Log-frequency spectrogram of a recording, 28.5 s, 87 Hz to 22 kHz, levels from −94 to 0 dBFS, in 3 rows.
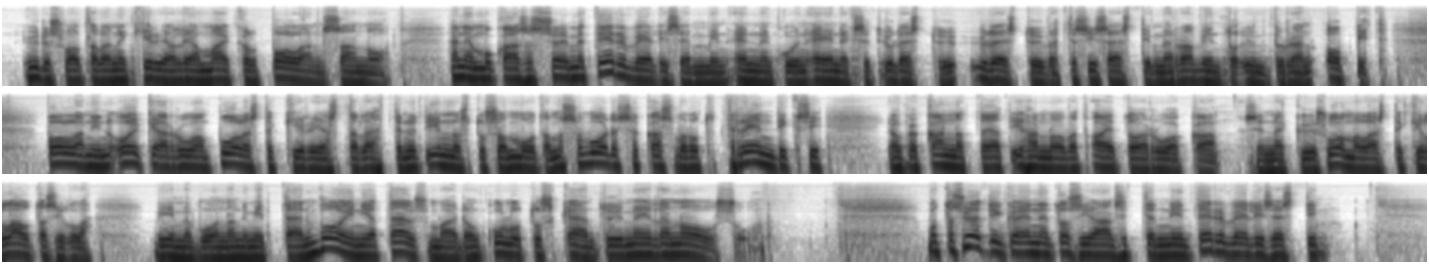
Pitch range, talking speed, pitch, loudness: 120-145 Hz, 115 wpm, 135 Hz, -18 LUFS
